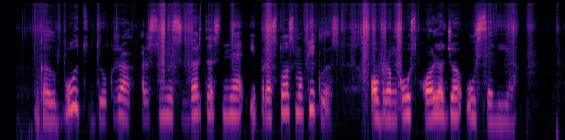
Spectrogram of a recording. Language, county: Lithuanian, Vilnius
